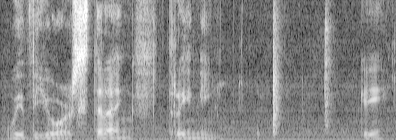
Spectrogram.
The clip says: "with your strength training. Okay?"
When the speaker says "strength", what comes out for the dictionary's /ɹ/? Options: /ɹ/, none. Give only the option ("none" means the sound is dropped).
/ɹ/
